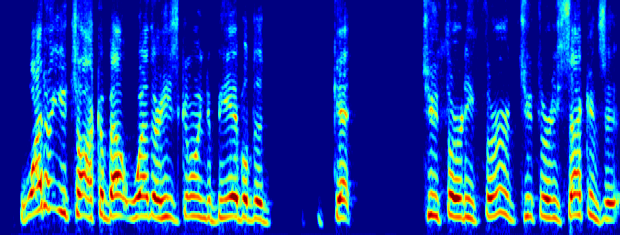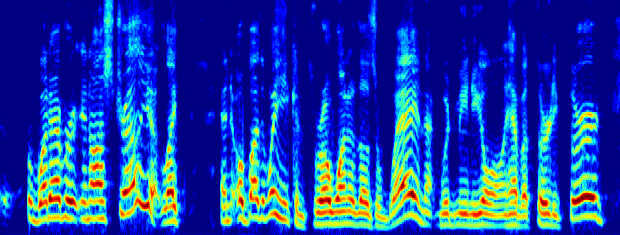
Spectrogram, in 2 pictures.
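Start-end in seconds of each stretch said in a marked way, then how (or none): 0.2-7.8 play-acted yelling, high, screaming rant. Retelling what was yelled at a TV broadcast: retelling screaming at the TV. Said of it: "screaming at the T V going".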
